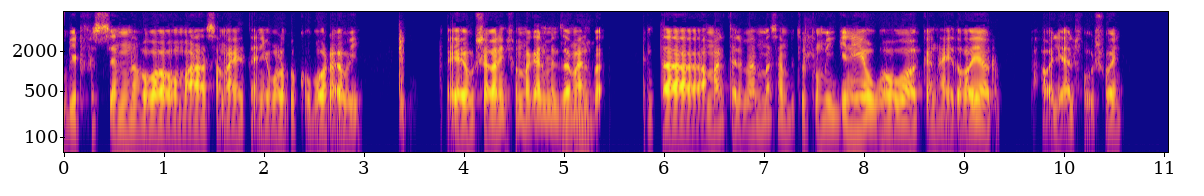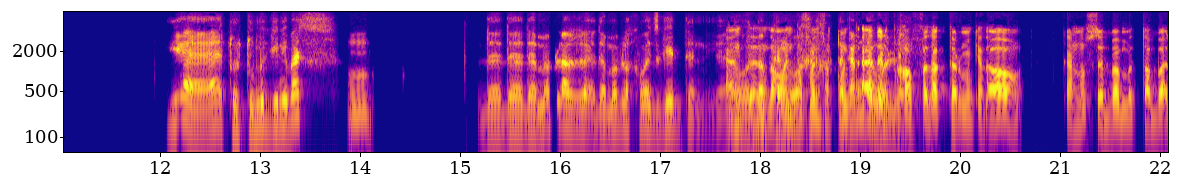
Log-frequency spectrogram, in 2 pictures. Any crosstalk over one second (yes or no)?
yes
